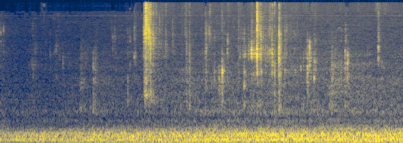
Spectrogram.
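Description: Crunchy fried soy garlic chicken wings being bitten and chewed up close, with quiet, crisp crackles and crunches over a soft, steady low hum and no talking.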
